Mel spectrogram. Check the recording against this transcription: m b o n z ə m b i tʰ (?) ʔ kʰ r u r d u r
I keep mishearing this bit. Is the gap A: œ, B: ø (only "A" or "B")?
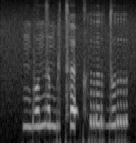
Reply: A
